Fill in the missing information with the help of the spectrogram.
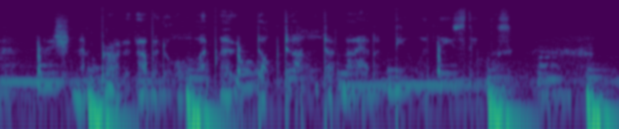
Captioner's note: whispers to self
